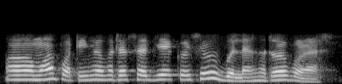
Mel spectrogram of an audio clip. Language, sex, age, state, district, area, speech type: Assamese, female, 45-60, Assam, Tinsukia, urban, conversation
